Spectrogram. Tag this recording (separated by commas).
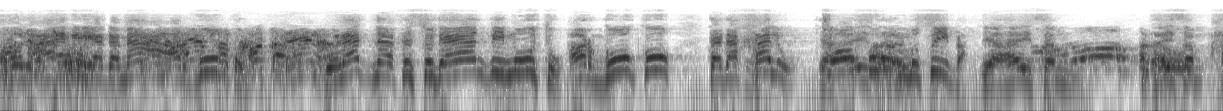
Speech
